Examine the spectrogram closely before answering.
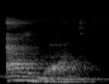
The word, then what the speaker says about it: almond: We don't say almond, we say almond, salmon.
